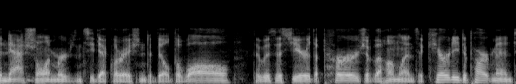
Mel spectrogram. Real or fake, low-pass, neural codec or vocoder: fake; 5.4 kHz; codec, 16 kHz, 16 kbps, FreqCodec, smaller model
